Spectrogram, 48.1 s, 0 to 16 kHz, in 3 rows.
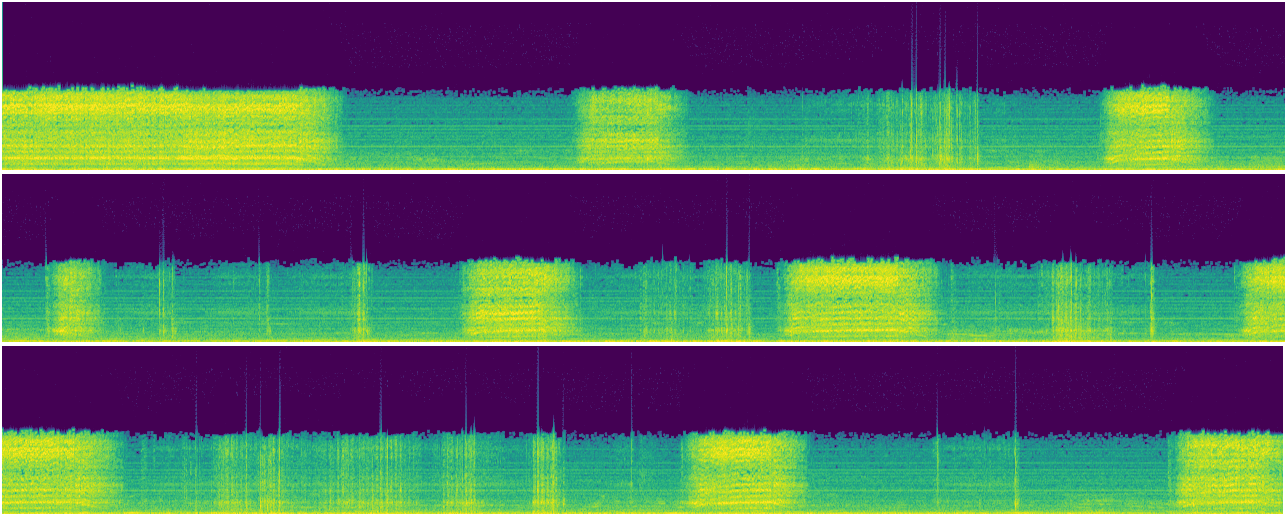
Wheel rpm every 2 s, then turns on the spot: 160, 140, 10, 40, 20, 10, 10, 50, 10, 0, 10, 60, 20, 90, 10, 20, 90, 10, 20, 10, 80, 10, 0, 70.
10-12 28-30 34-38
